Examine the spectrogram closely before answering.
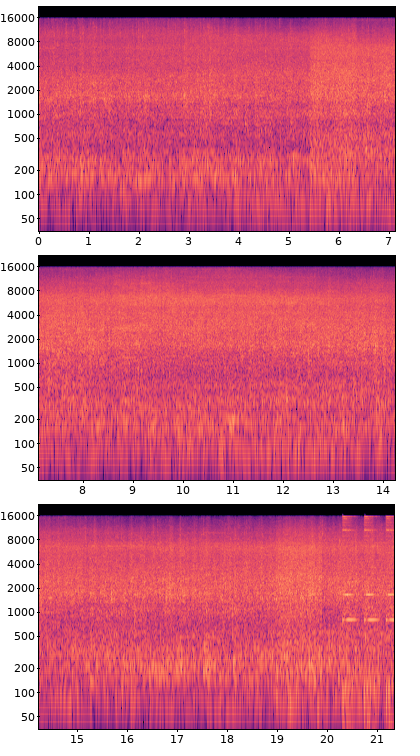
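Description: Model train running on the track: a steady rushing hiss of motor and wheels, louder from about five seconds in. Near the end a model level-crossing warning bell starts ringing, about two dings a second.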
